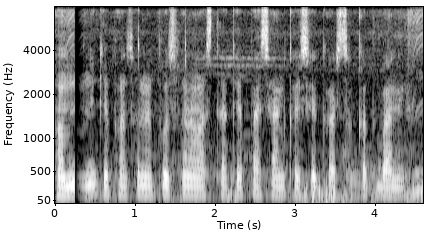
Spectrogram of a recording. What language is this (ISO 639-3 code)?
bho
